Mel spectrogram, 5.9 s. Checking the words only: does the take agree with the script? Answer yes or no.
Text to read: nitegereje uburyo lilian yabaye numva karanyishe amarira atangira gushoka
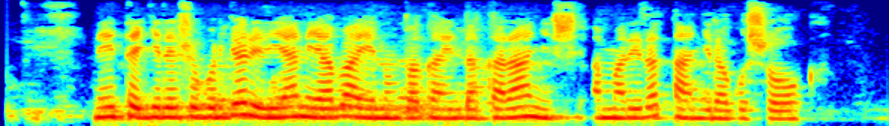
no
